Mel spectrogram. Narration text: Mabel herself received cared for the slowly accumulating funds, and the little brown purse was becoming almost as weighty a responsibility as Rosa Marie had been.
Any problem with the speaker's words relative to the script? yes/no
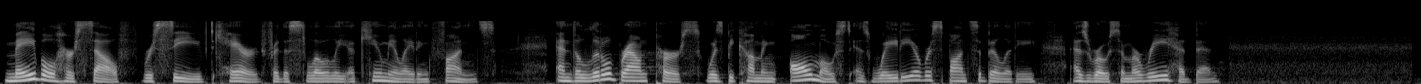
no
